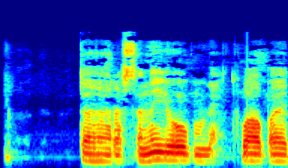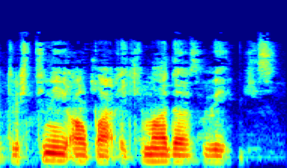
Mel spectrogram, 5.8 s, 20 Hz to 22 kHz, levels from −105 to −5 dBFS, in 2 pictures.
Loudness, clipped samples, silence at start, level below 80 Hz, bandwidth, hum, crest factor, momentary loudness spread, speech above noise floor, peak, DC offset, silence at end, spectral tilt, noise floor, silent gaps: -17 LUFS; under 0.1%; 0.05 s; -70 dBFS; 9.6 kHz; none; 18 dB; 12 LU; 54 dB; 0 dBFS; under 0.1%; 0.2 s; -5 dB/octave; -71 dBFS; none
